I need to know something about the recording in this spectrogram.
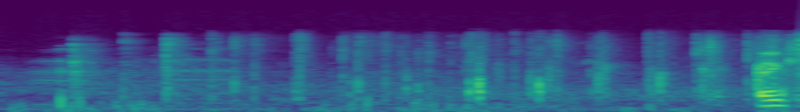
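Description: A small group of people clapping: a thin, scattered round of separate hand claps rather than a dense roll of applause.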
